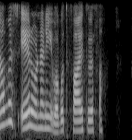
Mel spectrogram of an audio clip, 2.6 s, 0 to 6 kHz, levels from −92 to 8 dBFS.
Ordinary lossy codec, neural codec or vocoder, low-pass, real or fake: Opus, 32 kbps; codec, 16 kHz, 4.8 kbps, FACodec; 5.4 kHz; fake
